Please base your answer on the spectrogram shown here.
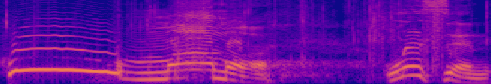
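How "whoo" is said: high loud whoop; excited whoop. Real, not acted. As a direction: cheer at the big pull. Card reveal cheer.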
